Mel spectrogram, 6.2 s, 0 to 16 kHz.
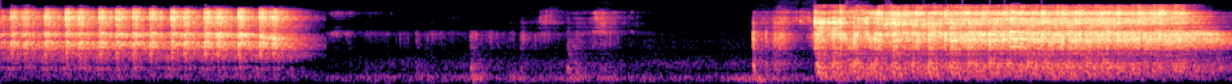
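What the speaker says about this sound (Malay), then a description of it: "Nasib baik kita sempat tembak balik." Rapid automatic gunfire from a mobile shooter game played on a Samsung Galaxy S26 Ultra rattles loudly, breaks off briefly into scattered shots, then resumes in a sustained, dense burst.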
